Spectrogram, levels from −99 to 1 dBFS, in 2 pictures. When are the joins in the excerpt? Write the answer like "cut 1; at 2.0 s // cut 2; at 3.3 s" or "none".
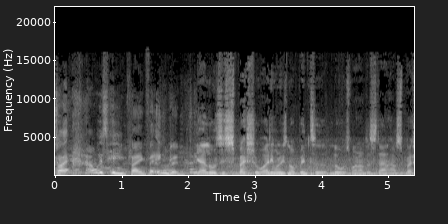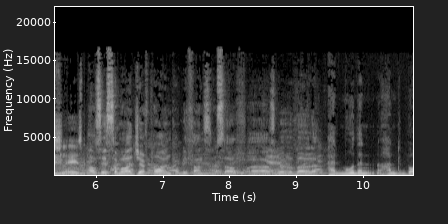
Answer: cut 1; at 2.0 s // cut 2; at 5.8 s // cut 3; at 9.4 s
